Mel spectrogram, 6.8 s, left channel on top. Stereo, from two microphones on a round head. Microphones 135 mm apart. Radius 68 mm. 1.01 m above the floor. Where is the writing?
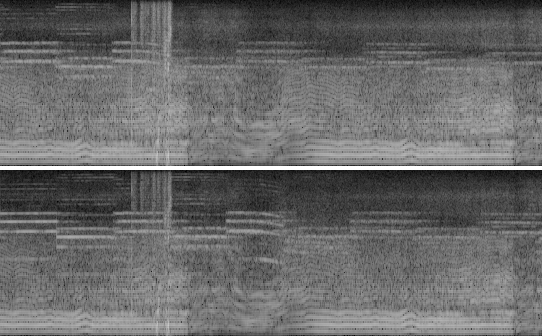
45° left (ahead or behind).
